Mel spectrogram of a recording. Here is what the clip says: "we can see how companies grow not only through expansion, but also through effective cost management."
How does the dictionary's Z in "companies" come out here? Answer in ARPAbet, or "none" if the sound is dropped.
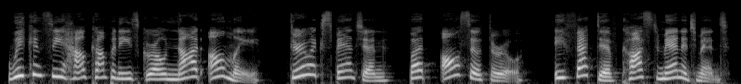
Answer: Z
